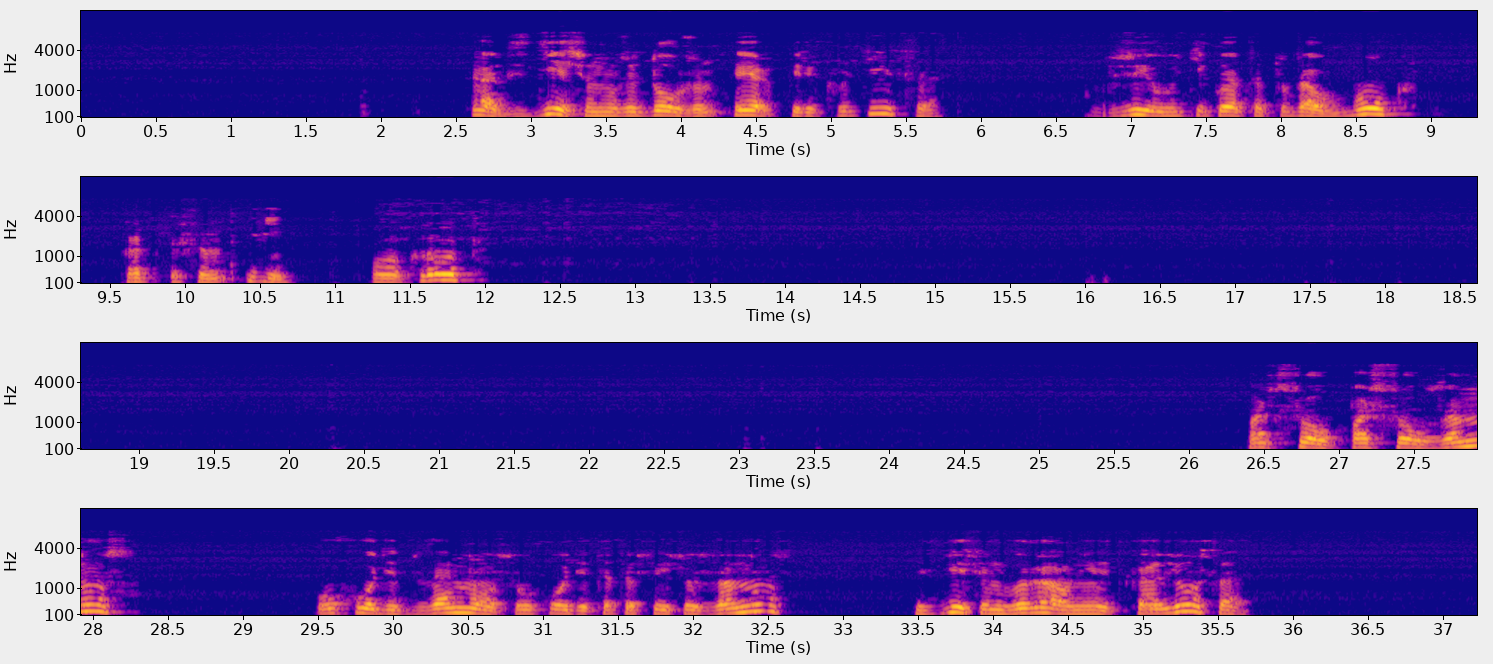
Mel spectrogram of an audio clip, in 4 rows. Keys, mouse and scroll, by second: 4.3 r, 6.9 g, 10.4 i, 12.5 click, 13.5 click, 16.2 g, 18.3-20.5 drag, 23.7-37.2 drag.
